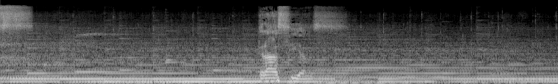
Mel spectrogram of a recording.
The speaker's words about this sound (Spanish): Un aplauso fuerte, grito de júbilo.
